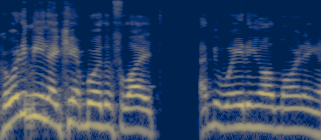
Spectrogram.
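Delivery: high, loud outraged imitation; mock the passenger's outburst at the gate; making noise. Drunk passenger shouting at the gate agent, high outrage. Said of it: "she was making all this noise".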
